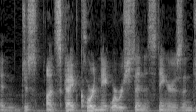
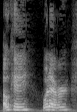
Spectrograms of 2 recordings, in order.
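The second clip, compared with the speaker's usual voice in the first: much higher, mock offhand teen; shrugging okay; 12 semitones higher than usual. Boy retells shrugging off sister's offer, mock careless. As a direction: toss it off like a bored thirteen-year-old. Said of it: "And I went".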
